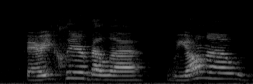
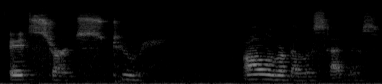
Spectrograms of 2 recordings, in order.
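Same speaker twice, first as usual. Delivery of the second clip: whispered aside; 2 semitones lower, 8 dB quieter than usual. Real, not acted. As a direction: whisper it for drama.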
